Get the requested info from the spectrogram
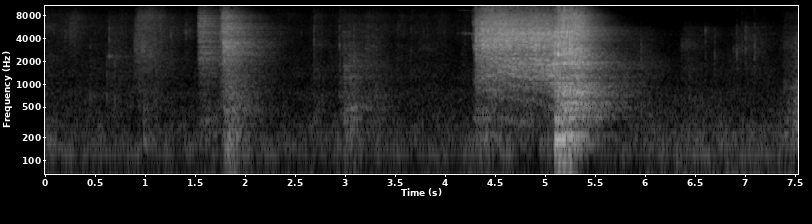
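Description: Cordless drill driving a screw into the particleboard frame of a flat-pack furniture box: one run of about a second and a half starting about four seconds in, loudest just before it stops. A few light knocks of the wooden panels being handled come before it.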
